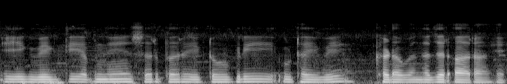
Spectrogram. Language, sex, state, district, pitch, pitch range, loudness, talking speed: Hindi, male, Rajasthan, Bikaner, 115 Hz, 110-120 Hz, -17 LUFS, 175 wpm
